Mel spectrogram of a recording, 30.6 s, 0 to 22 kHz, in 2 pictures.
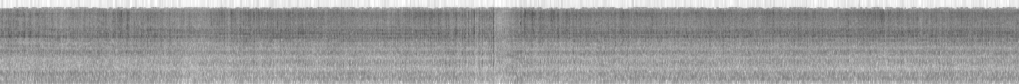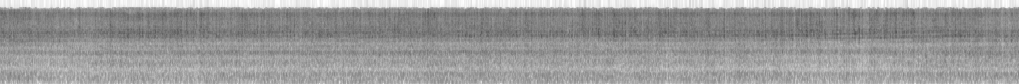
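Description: Douglas DC-6A's Pratt & Whitney R-2800 radial piston engines running steadily at low power, propellers turning, with a layered drone. The pitch rises slightly near the end.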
